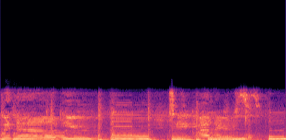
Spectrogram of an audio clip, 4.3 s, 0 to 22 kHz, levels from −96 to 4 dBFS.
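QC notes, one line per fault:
Throughout: gain pumping. The gain swings by around 10 dB. The likely cause is input gain set far too high, with a fast limiter clamping every peak, so levels sound squashed.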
